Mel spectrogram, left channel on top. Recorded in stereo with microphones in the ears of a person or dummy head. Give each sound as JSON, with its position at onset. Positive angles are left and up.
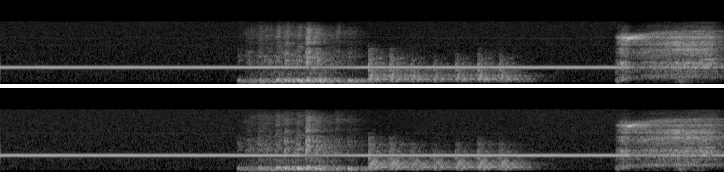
{"t": 2.4, "sound": "typing on a keyboard", "side_deg": -30, "distance_m": 9.0}
{"t": 3.7, "sound": "knocking", "side_deg": 0, "distance_m": 7.0}
{"t": 6.2, "sound": "a blender", "side_deg": 15, "distance_m": 2.5}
